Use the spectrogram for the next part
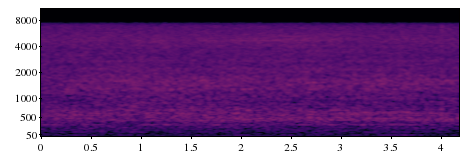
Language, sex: Northern Sotho, female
